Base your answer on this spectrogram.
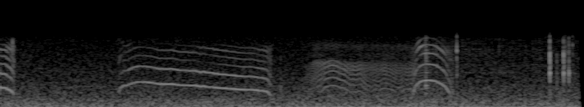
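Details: Five-day-old kittens in a cattery mewing clearly: a short falling cry, then a long drawn-out wavering mew, followed by several quick arched squeaks and a few faint clicks over steady hiss.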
